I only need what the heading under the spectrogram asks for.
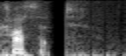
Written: Cosset

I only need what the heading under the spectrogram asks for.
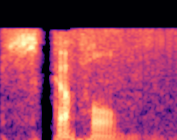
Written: Scuffling

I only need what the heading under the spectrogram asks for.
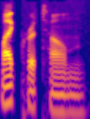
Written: Microtome

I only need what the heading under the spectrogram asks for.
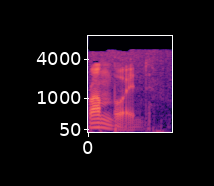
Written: Rhomboidal

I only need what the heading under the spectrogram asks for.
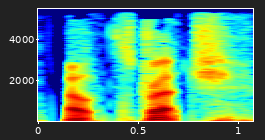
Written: Outstretch

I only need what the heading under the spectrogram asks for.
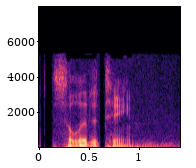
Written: Solidity

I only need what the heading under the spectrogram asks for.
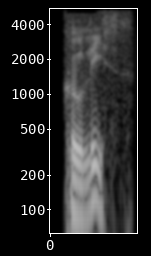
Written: Coulisse

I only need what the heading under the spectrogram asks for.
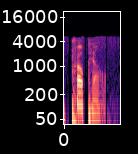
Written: Propylic

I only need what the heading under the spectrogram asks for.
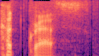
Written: Cutgrass

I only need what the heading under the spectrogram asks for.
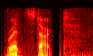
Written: Redstart

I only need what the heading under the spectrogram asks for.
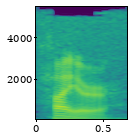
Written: Hirer

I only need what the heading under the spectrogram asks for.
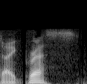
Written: Digress

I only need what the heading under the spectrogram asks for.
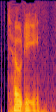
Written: Toadied

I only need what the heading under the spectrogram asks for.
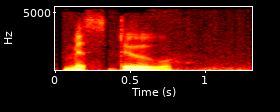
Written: Misdone

